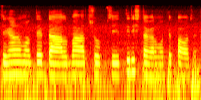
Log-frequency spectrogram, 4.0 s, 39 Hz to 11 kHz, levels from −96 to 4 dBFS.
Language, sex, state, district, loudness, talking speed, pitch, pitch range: Bengali, male, Tripura, West Tripura, -18 LUFS, 135 wpm, 155 Hz, 150-160 Hz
